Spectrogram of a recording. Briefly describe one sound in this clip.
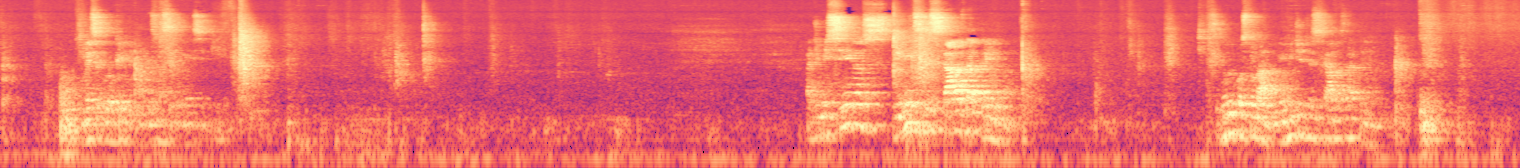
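An elderly man speaks calmly in a room with a slight echo.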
